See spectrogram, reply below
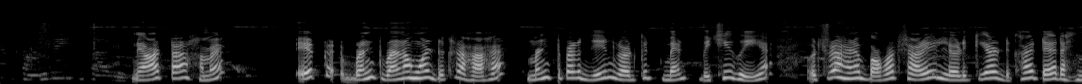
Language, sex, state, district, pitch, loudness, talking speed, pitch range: Hindi, female, Maharashtra, Dhule, 275 Hz, -25 LUFS, 140 wpm, 220-300 Hz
